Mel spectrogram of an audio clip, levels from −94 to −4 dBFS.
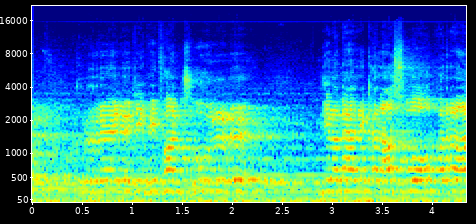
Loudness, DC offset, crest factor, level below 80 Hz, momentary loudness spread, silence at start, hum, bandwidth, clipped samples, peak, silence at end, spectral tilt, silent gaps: -27 LUFS; under 0.1%; 16 dB; -42 dBFS; 9 LU; 0 s; none; 16.5 kHz; under 0.1%; -10 dBFS; 0 s; -4 dB/octave; none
